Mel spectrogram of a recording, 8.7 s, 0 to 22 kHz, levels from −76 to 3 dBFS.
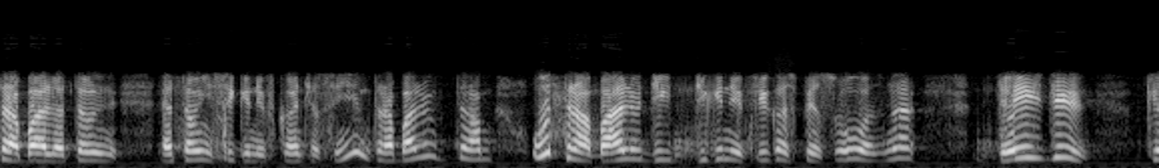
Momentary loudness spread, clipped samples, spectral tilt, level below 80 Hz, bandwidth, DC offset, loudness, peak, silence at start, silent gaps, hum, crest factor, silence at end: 13 LU; under 0.1%; -4.5 dB/octave; -72 dBFS; 4 kHz; under 0.1%; -17 LUFS; 0 dBFS; 0 s; none; none; 18 dB; 0 s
